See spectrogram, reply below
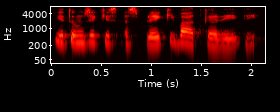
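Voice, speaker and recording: A woman's voice: on the high side, warm tone. A woman voicing a young man, a stern older brother who speaks in a scolding tone. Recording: dull lo-fi audio with long reverb.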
